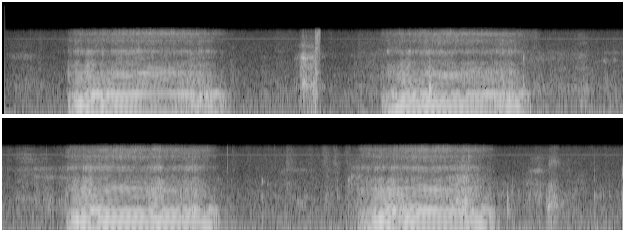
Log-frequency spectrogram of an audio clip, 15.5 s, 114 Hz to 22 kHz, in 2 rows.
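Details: Male sleeping on a trip to Germany; four very loud, rattling breaths at a steady pace, about 16 a minute, with quieter breaths between: regular snoring.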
